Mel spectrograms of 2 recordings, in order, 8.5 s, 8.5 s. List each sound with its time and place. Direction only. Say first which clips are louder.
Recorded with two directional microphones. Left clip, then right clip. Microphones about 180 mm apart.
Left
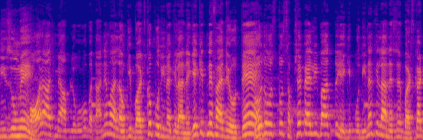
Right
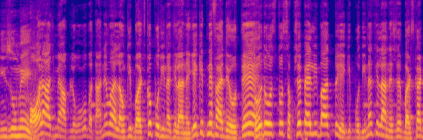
0.3 s speech: right 8 dB; 30° right (ahead or behind)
